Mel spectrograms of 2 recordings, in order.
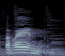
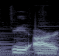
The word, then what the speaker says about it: tren: to sound Filipino and you want to sound local so you say TR so we also spell it as t r e n TR now you have to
